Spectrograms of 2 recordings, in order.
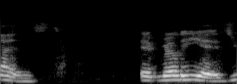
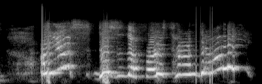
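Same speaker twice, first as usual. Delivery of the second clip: very high, loud surprised cry; surprised squeal; 4 dB louder than usual. Real, not acted. Greeting a first-time viewer, squealing high.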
